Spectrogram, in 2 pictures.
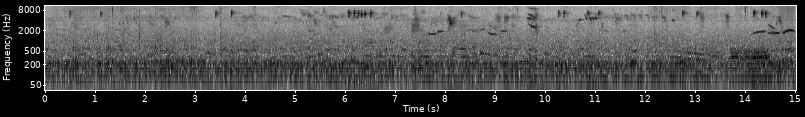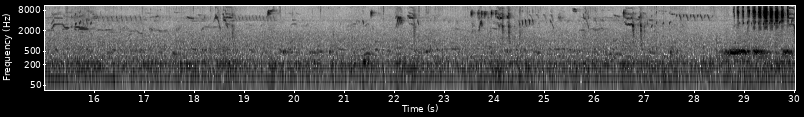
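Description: Small finches and house sparrows at seed feeders giving scattered short chirps and twitters over a faint steady background hiss. Near the end comes a louder, rapid flutter of wings close by.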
